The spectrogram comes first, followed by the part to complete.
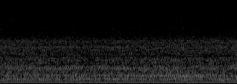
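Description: Hot-air rework station running, a steady low hum with a faint airy hiss from its blower, as it heats the solder holding a phone's shield can.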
